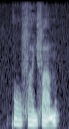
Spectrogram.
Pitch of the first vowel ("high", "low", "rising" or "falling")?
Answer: low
